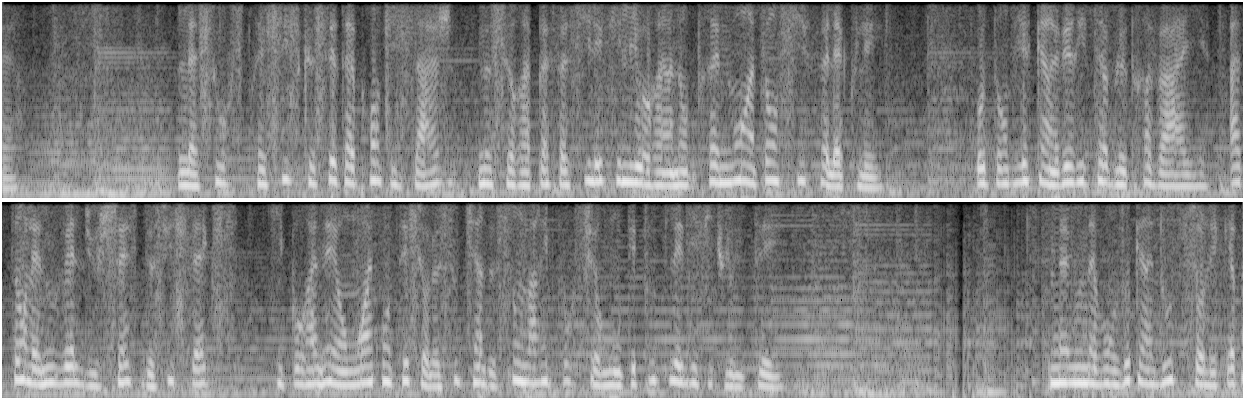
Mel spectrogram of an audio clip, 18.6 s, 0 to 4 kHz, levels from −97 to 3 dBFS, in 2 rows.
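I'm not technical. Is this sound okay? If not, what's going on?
No. Repeated packet loss (robotic sound) hits from 16.27 to 17.33 s. Dozens of tiny pieces of audio went missing in transit, none longer than 48 ms. The player covered each hole by stretching the sound just before it, so nearly half of that second is patched-over filler, which gives it a choppy quality.

A jitter buffer speed-up follows right after, from 17.36 to 17.89 s. Once the late audio caught up, the receiver had too much waiting and trimmed out tiny slivers, roughly a twentieth of a second in total. That stretch plays about 8% faster at the same pitch and sounds rushed.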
